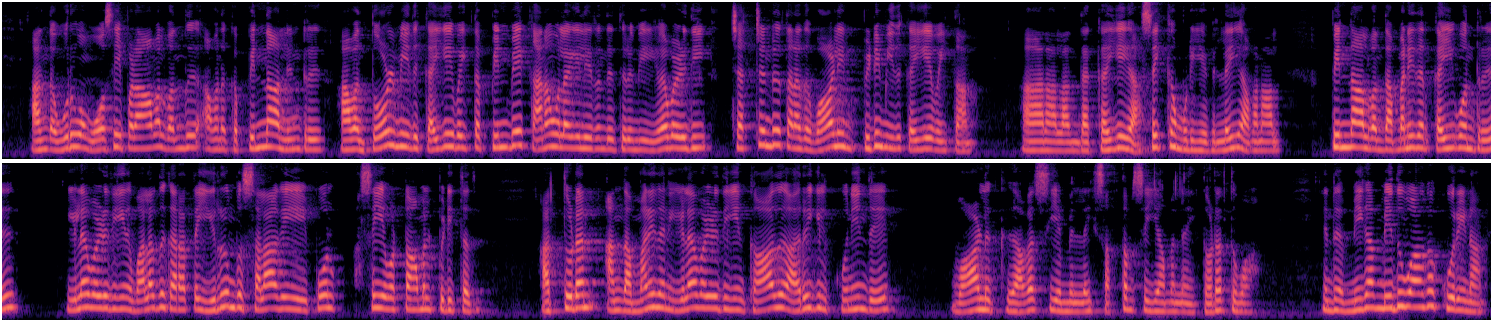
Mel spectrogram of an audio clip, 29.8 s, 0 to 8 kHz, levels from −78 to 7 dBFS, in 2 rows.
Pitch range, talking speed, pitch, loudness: 185-230 Hz, 115 wpm, 205 Hz, -19 LUFS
